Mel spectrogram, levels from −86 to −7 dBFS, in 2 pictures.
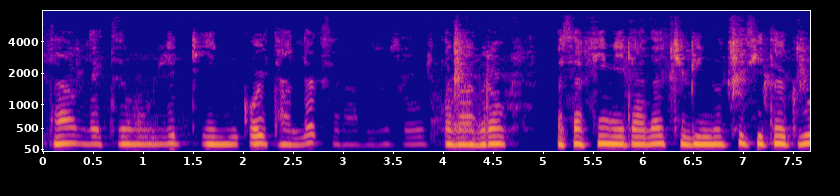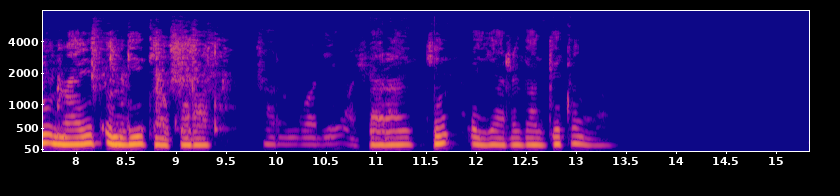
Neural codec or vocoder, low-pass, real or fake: codec, 16 kHz, 16 kbps, FreqCodec, larger model; 7.2 kHz; fake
